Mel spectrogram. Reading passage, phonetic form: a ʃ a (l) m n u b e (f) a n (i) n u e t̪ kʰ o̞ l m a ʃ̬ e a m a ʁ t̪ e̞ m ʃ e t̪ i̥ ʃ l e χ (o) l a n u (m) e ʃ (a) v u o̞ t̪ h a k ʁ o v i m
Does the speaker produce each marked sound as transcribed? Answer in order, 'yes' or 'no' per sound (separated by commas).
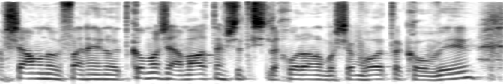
no, yes, no, no, no, yes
